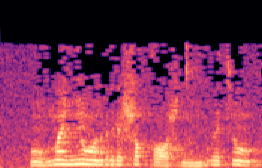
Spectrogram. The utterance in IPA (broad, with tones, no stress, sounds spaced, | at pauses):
õ˨˩ m ã˥˧ ɲ ɔ̃ː˥˧ r ʏ˥˧ ɬ ɔ˥˧ k ɔː˨˩ ɬ d õ˨˩ b ɘː˥˧ t͡s õ˥˧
